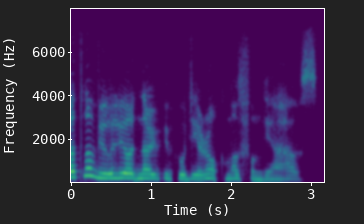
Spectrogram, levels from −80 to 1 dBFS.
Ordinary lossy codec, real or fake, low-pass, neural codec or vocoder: none; fake; 7.2 kHz; codec, 16 kHz, 0.8 kbps, ZipCodec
